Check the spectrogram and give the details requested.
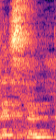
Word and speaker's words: listen: इस वर्ड को बोलते हैं लिसन. क्या बोलते हैं? LISEN. प्रोनाउंसिएशन है लिसन. टी इसमें साइलेंट है. This word has T silent.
